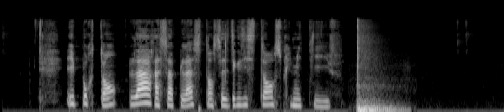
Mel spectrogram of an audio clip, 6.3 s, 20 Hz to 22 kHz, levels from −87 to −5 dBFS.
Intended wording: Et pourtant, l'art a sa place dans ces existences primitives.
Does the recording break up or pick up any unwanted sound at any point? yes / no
yes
